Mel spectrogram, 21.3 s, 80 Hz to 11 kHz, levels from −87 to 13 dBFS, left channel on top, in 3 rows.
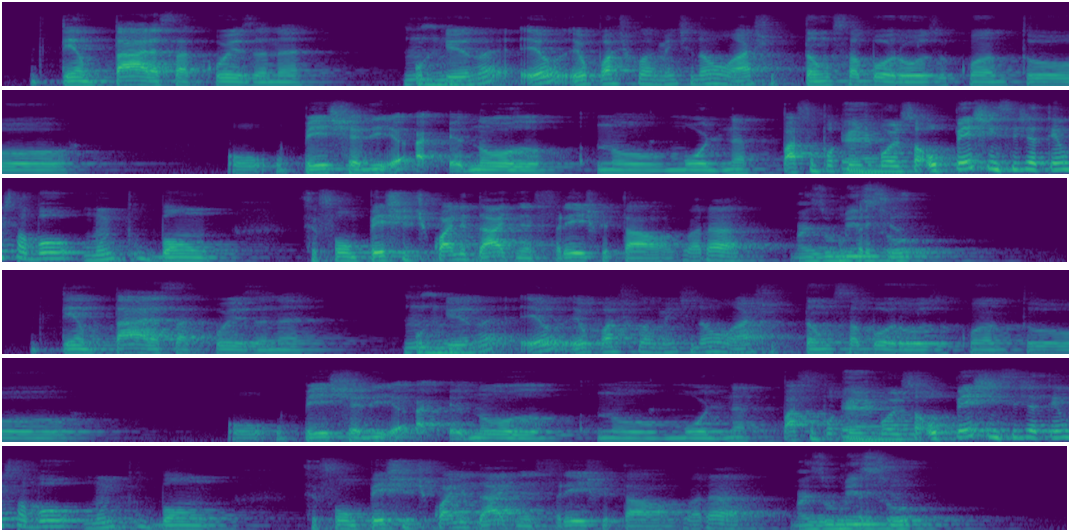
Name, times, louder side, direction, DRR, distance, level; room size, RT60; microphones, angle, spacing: voice 1, 0.4-2.0 2.8-7.6 8.6-10.7 11.1-15.6 16.2-19.2 19.9-20.3, left 4 dB, 30° left, 9 dB, 0.3 m, -31 dB
voice 2, 2.7-3.1 12.7-13.0 19.5-20.3, right 1 dB, ahead, 3 dB, 0.8 m, -32 dB
10.5 x 8.4 x 3.5 m, 0.98 s
head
